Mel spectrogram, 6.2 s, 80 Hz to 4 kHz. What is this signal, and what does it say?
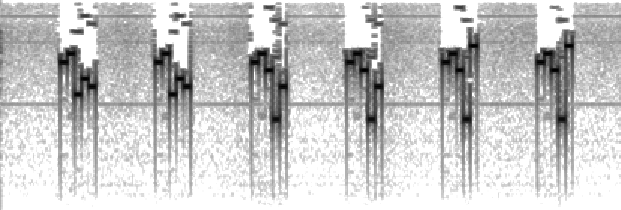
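Five-tone selective call (ZVEI), heard as quick runs of five tones, tones of about 70 ms. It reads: 89465 89465 89715 89715 89710 89710
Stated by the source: ZVEI five-tone call received by SDR.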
